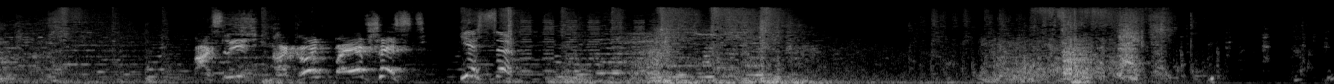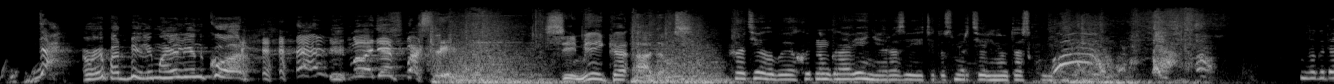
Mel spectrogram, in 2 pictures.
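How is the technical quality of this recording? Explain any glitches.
The quality suffers from a speech-oriented noise suppressor that stays active on material it wasn't built for. Its gain keeps moving through the whole clip, and several passages are pushed down hard.

A noise suppressor applied to music or sounds runs for the full length. It reads steady tones, room ambience and reverb as background noise and keeps lowering them, with its attenuation swinging by roughly 15 dB. Onsets mostly slip through while sustained parts and tails sag, so the audio pumps and flutters and sounds thinner than it should.

The sound is cut by the noise suppressor more heavily at eight points: 0.00–1.96 s (about 16 dB down), 2.48–2.77 s (about 11 dB), 3.22–3.38 s (about 13 dB), 4.11–4.61 s (about 16 dB), 5.31–5.52 s (about 9 dB), 7.81–10.59 s (about 16 dB), 10.99–13.52 s (about 16 dB) and 25.47–26.59 s (about 16 dB). 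In each span the suppressor judged the sound to be noise and clamped it. Held or decaying material sinks or is cut off early, leaving audible dips and truncated tails.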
